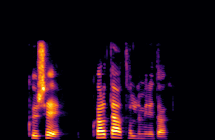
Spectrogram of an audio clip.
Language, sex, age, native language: Icelandic, female, 40-49, Icelandic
